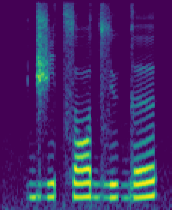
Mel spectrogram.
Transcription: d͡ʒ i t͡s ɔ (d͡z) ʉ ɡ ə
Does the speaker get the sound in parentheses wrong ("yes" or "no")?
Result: no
